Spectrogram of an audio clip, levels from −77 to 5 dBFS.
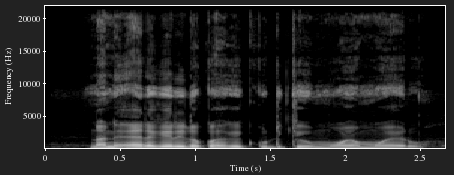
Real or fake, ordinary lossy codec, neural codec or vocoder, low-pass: real; none; none; none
